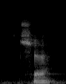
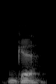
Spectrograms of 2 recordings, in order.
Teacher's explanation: certain consonants places of articulation move closer to the hard palate in you know in the middle of all the upper teeth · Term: palatalization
